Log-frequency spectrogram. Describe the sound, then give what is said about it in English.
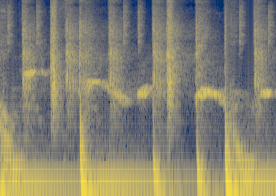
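Short whistled notes with sliding pitch repeat over a loud hip-hop beat, with deep booming bass hits dropping under each phrase at a steady rhythm. “Yeah, beat the pussy up, had to whistle like”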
